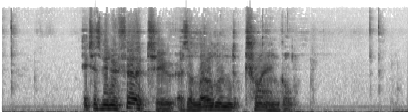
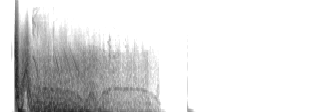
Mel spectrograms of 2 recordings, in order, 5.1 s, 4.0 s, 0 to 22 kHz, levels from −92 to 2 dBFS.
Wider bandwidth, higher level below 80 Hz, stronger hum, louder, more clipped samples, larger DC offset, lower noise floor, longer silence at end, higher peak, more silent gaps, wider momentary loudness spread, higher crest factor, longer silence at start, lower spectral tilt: about the same, 16.5 kHz vs 17 kHz; about the same, -28 dBFS vs -26 dBFS; neither; first, -9 LUFS vs -16 LUFS; neither; neither; second, -35 dBFS vs -64 dBFS; second, 0 s vs 2.6 s; about the same, 0 dBFS vs 0 dBFS; neither; about the same, 21 LU vs 20 LU; second, 12 dB vs 20 dB; second, 0.05 s vs 0.2 s; about the same, -4.5 dB/octave vs -4 dB/octave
